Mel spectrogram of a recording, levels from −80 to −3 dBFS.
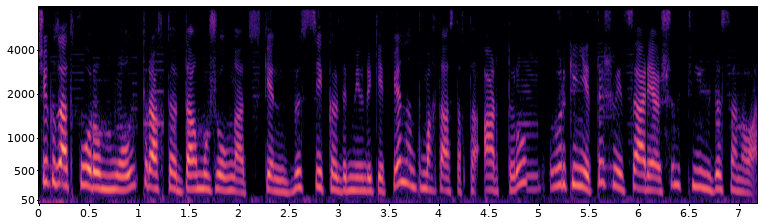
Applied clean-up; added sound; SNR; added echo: neural diffusion model UNIVERSE++.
